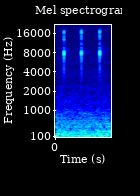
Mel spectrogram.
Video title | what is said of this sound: Troubleshooting Inverter Generator Will Not Start - FIXED Fugi Micro | I could just hear this thing kind of rattling back and forth like it was loose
